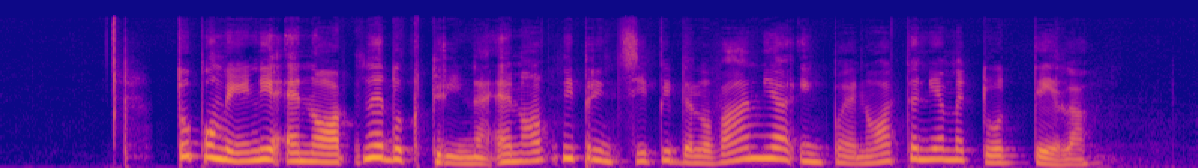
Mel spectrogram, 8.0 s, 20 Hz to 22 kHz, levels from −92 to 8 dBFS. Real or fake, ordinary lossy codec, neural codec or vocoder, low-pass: fake; none; codec, 32 kHz, 1.9 kbps, SNAC; 14.4 kHz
